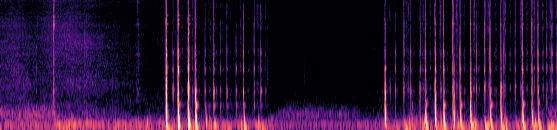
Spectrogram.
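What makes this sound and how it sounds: Fingernails scratch and tap on a small glass perfume bottle with a textured, studded surface and a silver cap, held in the hands. A soft scratching opens into a cluster of sharp, bright clicking taps, then a brief silent pause, then a faster run of crisp taps to the end.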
